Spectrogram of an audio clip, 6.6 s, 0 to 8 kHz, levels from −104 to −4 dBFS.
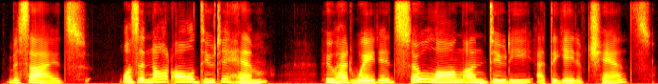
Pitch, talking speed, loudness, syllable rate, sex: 220 Hz, 180 wpm, -17 LUFS, 4.6 syllables/s, female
